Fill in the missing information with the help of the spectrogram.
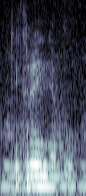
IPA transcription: tʲɪkˈrɐɪ nʲɛˈbʊʋoː

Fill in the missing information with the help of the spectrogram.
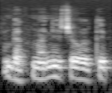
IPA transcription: ˈbʲɛt mɐˈnʲiːt͡ʃʲɛʊ ʋɐ ˈtɐɪp

